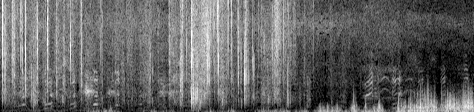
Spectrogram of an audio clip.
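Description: Loose gravel crunches and scrapes under a hand.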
